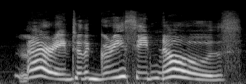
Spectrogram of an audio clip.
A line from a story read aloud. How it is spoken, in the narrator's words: she yelled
